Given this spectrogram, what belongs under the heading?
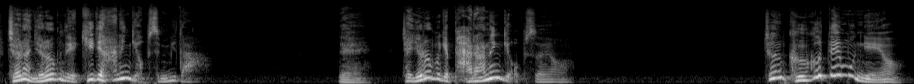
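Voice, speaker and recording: Forties male pastor, sermon delivery, rhetorical questions, voice swinging wildly high and low. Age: 40s. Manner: animated, fires rhetorical questions at the congregation.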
